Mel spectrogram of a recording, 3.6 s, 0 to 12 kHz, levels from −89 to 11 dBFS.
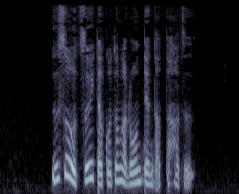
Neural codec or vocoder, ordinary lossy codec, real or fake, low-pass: none; AAC, 48 kbps; real; 10.8 kHz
